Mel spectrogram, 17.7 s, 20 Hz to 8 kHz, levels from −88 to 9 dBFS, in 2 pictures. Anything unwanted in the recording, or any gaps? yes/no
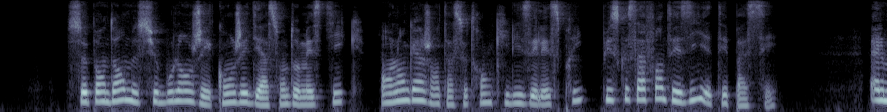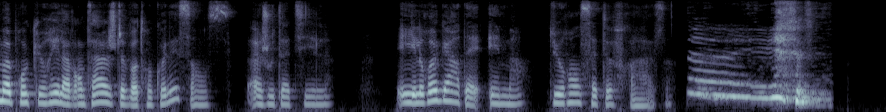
yes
